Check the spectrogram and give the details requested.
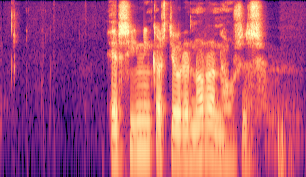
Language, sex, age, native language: Icelandic, male, 20-29, Icelandic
